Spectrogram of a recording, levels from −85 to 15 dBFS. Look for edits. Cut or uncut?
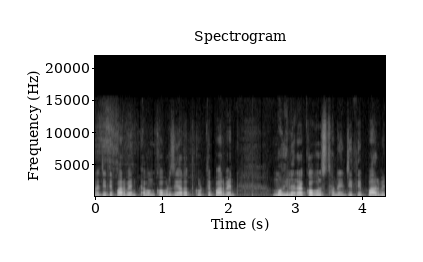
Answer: uncut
